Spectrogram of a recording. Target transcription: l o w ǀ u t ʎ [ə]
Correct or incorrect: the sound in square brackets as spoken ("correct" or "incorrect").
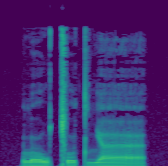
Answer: incorrect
